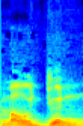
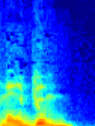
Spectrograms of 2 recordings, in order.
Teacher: Daripada nun masuk kepada mim terus. Kerana nanti tandun bertemu mim. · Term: idgham bi gunnah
